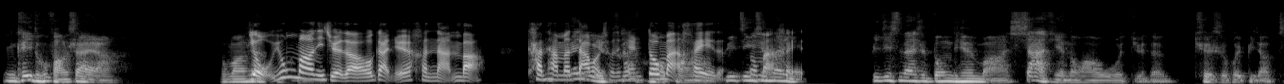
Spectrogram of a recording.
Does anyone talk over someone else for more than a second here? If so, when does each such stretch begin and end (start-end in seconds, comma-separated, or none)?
5.4-7.8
